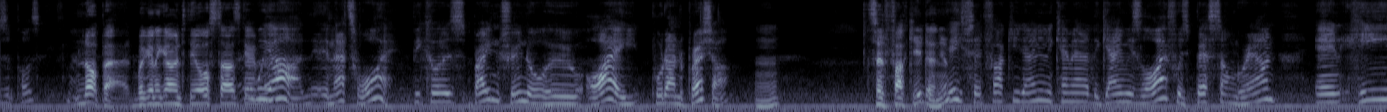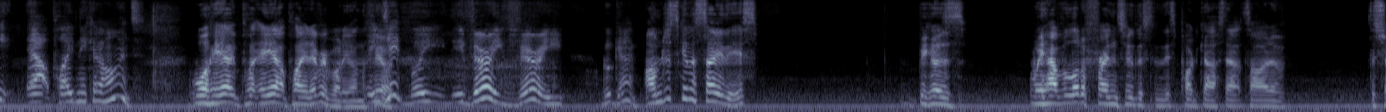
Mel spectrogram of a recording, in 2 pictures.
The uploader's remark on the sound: We're in the car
